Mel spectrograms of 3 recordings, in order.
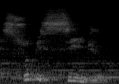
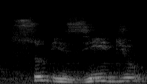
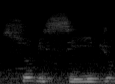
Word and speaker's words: subsídio: A expressão correta é subsídio, com som de S e não com som de Z. Então evite usar a palavra subsídio com som de Z, e sim subsídio, que é o uso correto dessa expressão.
